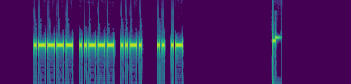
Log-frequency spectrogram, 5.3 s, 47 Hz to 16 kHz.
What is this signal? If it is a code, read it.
Morse code, heard as a keyed tone, about 36 wpm, 700 Hz. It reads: 12F IA
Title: Field Day Exchanges Encore - 35wpm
